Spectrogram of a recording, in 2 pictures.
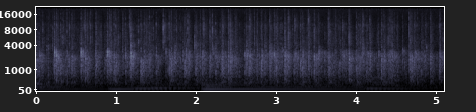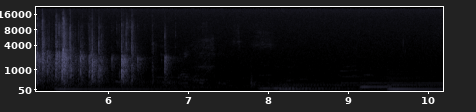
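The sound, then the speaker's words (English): Congregation clapping hands in a church service, a dense sustained patter of applause for several seconds that thins and fades out, then gives way to quiet low tones. “Would you clap your hands one more time unto Jesus?”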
